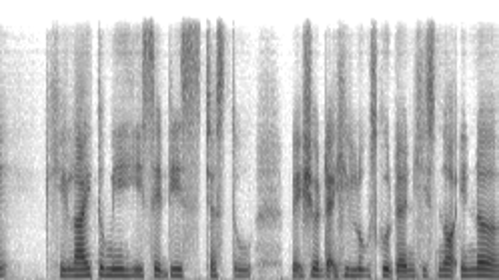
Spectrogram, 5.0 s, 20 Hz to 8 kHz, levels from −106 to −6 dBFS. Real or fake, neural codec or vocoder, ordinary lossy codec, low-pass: fake; codec, 16 kHz, about 1 kbps, DyCAST, with the encoder's durations; none; 7.2 kHz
